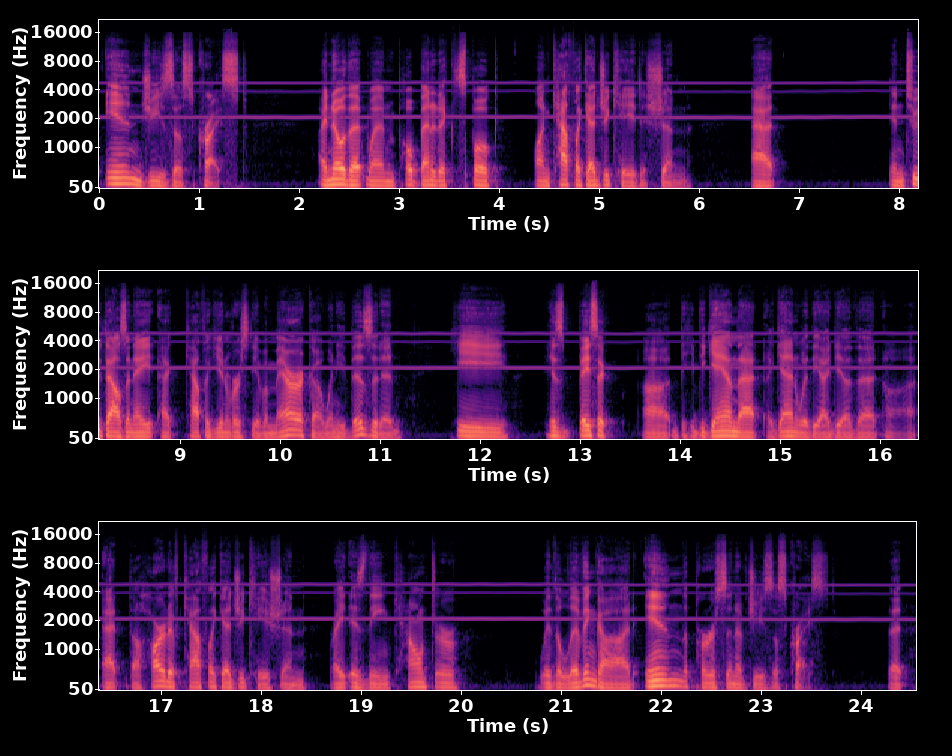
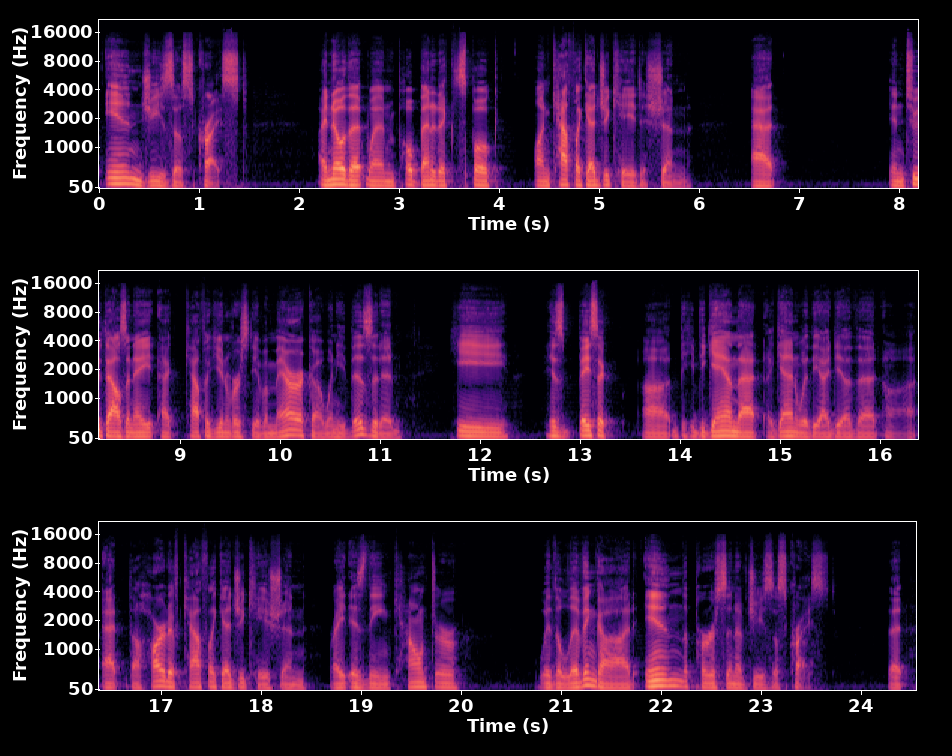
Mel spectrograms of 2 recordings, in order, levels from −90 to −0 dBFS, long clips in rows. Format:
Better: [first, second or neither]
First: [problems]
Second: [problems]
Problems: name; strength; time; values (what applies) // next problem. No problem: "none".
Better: second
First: high-pitched whine; faint; throughout; 2 kHz, 20 dB below the speech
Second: none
